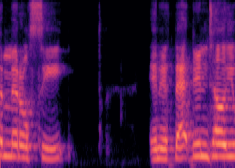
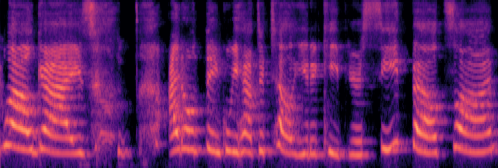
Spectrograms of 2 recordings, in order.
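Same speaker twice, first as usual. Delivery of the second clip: raised, announcement-style mimicry; lightly voiced flight attendant; 7 semitones higher than usual. Attendant telling passengers after the drop, lightly imitated announcement. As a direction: lightly put on a cabin announcement voice. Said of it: "the lovely flight attendant comes on".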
